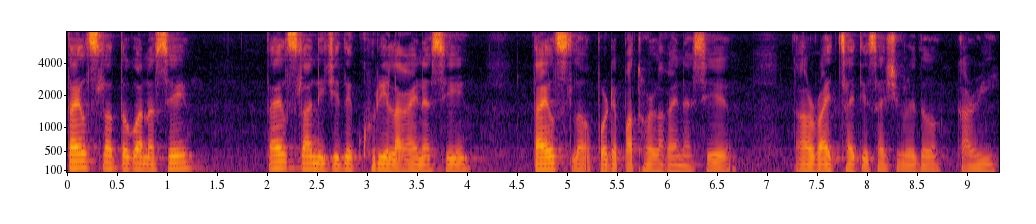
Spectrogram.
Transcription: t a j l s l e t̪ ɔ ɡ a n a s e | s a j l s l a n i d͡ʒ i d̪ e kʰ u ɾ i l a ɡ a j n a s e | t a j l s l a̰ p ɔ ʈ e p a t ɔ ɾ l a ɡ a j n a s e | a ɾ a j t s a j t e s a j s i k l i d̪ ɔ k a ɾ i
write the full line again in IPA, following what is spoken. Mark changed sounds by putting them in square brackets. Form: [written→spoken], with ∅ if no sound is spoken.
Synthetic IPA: t a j l s l [e→a] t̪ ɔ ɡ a n a s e | [s→t] a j l s l a n i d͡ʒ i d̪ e kʰ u ɾ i l a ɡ a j n a s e | t a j l s l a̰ p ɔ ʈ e p a [t→tʰ] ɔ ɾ l a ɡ a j n a s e | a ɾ a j t s a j t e s a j s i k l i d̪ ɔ k a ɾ i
